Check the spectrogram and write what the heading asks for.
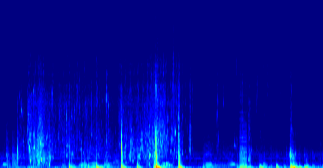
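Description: Knocks and thumps of handling in a kayak: gear and hands bumping the hull at irregular times, the loudest thump about three seconds in.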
